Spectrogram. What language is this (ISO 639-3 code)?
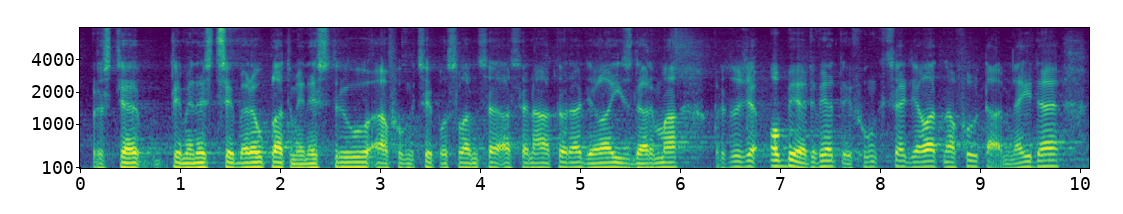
ces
